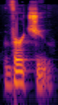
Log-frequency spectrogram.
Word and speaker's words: virtue: word what's the pronunciation you see t-u-e as the second syllable so the t is pronounced like chicken so what's the pronunciation that's right virtue what is a virtue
